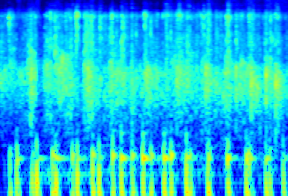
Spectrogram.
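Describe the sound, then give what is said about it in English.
An audience at a candidates' forum applauds the candidates with a steady stream of overlapping claps that keeps a fairly even, rapid rhythm at moderate loudness throughout, with no one talking over it. “I'd also like to give a round of applause to the candidates for their willingness to serve us.”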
